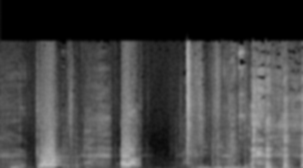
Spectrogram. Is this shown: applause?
no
